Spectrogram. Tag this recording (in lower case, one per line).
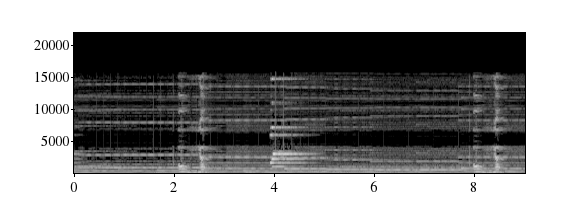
child speech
